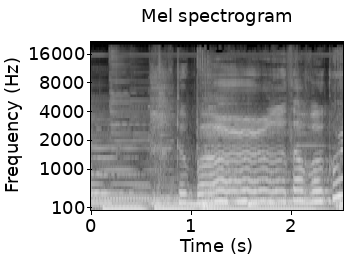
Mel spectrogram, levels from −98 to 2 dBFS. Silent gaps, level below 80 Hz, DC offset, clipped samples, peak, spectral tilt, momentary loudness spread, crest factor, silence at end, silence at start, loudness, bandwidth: none; -20 dBFS; under 0.1%; under 0.1%; -2 dBFS; -6.5 dB/octave; 5 LU; 12 dB; 0 s; 0 s; -15 LUFS; 18.5 kHz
